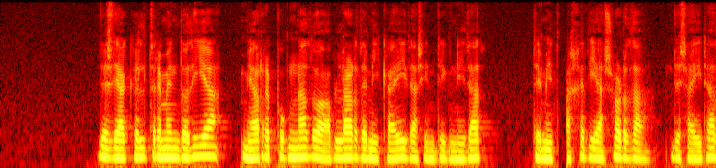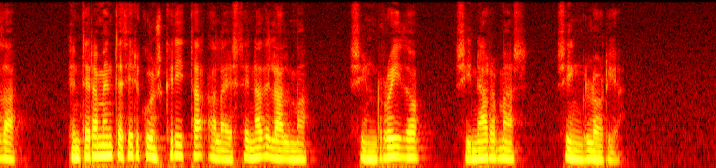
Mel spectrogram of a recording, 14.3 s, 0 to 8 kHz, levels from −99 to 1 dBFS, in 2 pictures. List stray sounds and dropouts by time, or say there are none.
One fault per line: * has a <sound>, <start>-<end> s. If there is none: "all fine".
* has a dropout, 5.6-5.7 s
